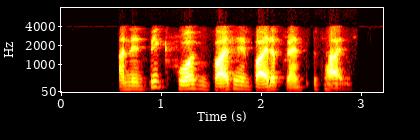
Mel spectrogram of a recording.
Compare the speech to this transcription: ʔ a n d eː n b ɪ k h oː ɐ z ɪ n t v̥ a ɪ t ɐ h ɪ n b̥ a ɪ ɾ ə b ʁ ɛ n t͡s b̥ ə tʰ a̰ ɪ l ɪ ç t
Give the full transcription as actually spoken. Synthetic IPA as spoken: ʔ a n d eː n b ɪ k f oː ɐ z ɪ n t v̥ a ɪ t ɐ h ɪ n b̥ a ɪ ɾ ə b ʁ ɛ n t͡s b̥ ə tʰ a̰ ɪ l ɪ ç t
